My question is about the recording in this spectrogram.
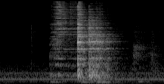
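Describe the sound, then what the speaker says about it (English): A lid goes back onto a peanut butter jar in a kitchen: a brief clatter of light handling noise with one sharper click, close and fairly quiet, with no talking. "Now, he's going to put the lid back on the peanut butter."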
